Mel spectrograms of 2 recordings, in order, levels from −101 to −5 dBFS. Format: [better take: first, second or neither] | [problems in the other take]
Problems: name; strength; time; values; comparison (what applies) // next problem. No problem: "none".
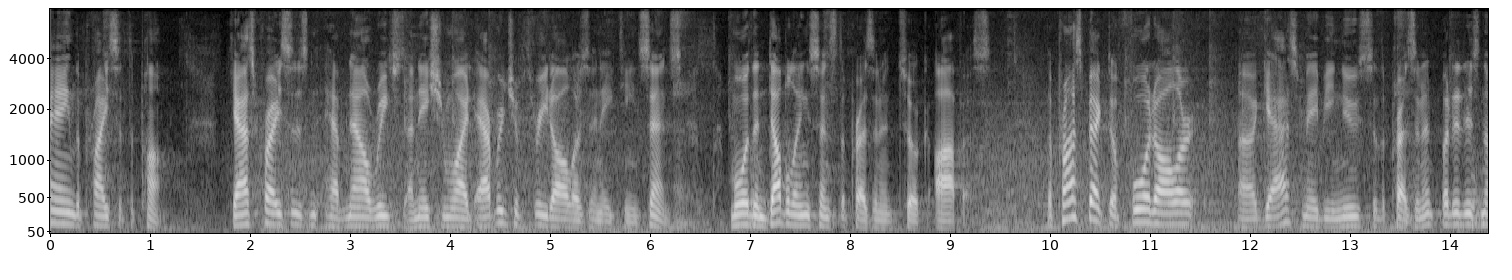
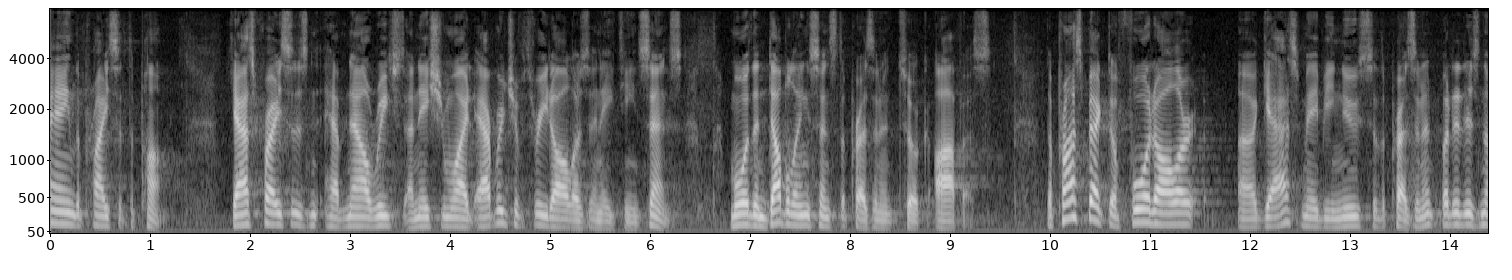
second | background sound (Sliding door); 17 dB below the speech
